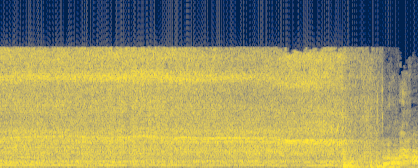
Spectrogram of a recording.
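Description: Parrot AR Drone quadcopter's four electric rotors whirring steadily with a faint hum as it hovers low and sets down to land. The whirr drops away about three and a half seconds in as it touches down.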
